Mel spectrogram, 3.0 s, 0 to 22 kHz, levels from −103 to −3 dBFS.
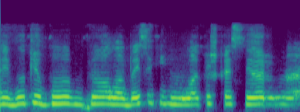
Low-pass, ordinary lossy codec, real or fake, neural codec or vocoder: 9.9 kHz; Opus, 32 kbps; fake; codec, 44.1 kHz, 1.7 kbps, Pupu-Codec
